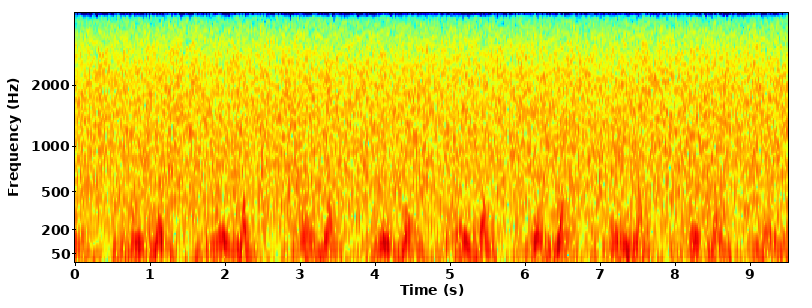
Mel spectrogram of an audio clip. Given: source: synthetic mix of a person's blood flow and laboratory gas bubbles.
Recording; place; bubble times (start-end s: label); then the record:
Doppler ultrasound of blood flow; precordium
2.45-2.57 s: bubbles
2.91-3.04 s: bubbles
3.75-3.93 s: bubbles
From the record:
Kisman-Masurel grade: 211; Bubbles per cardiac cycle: several, 3 to 8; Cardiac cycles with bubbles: 1 to 10%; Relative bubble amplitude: barely perceptible (0.100 to 0.250); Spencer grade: 1 (occasional bubble signal discernible with the cardiac motion signal, with majority of cardiac periods free of bubbles); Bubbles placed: only in the low amplitude regions of the cardiac cycle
